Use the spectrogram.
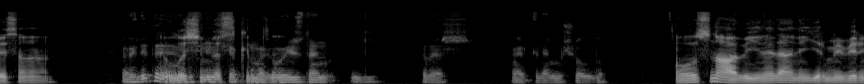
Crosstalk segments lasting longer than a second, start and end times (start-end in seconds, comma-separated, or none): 1.6-2.9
